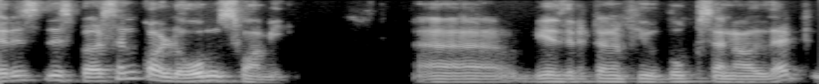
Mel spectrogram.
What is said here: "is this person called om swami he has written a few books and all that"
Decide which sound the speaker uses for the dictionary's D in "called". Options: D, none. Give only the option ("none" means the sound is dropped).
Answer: D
